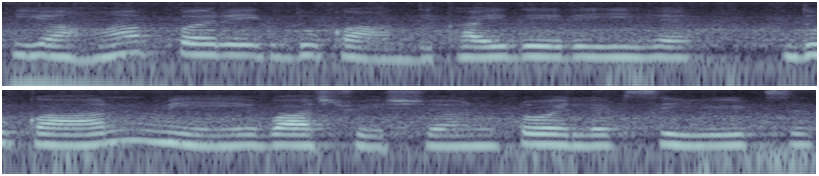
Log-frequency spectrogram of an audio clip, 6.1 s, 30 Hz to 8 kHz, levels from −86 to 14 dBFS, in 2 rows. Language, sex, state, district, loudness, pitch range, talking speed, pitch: Hindi, male, Punjab, Pathankot, -18 LUFS, 200-225 Hz, 135 wpm, 210 Hz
